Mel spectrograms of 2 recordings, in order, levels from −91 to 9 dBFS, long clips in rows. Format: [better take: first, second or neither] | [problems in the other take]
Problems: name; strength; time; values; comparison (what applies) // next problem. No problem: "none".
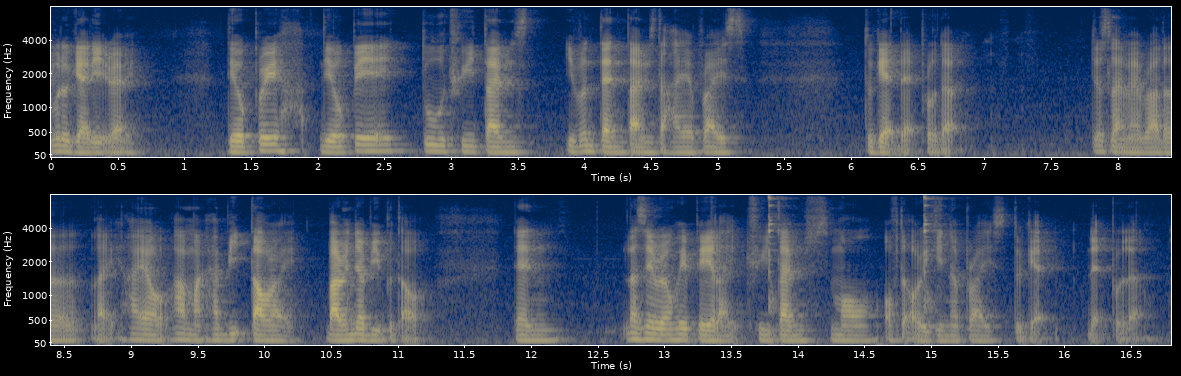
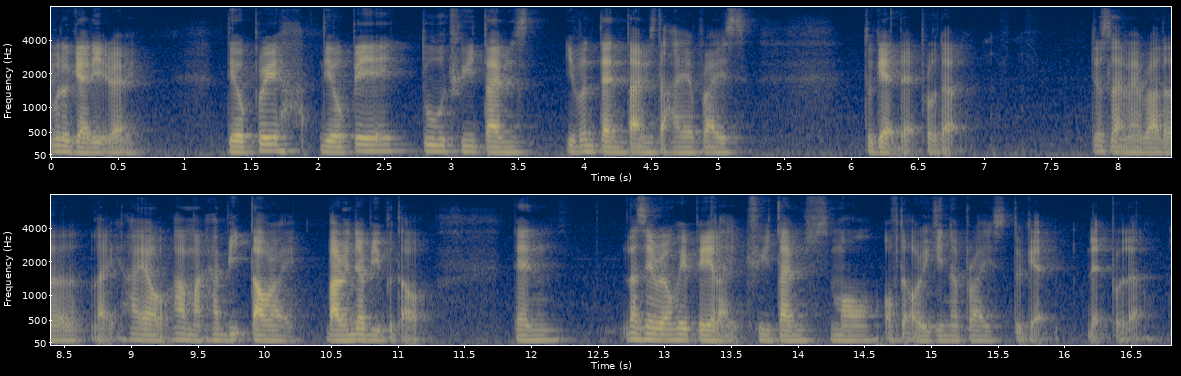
second | background sound (Cutlery, silverware); 10 dB below the speech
